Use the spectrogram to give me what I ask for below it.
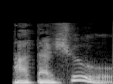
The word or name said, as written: pateachou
